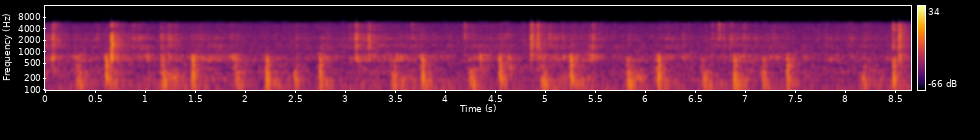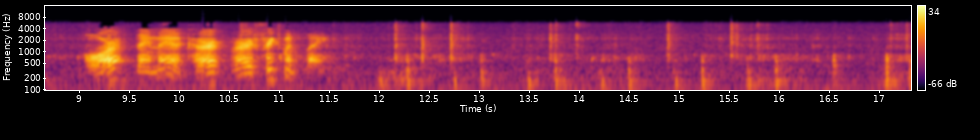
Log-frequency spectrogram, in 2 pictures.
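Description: Sharp heart sounds at about 60 a minute with an uneven rhythm, some beats arriving early, fitting premature beats; a brief burst of other sound midway.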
